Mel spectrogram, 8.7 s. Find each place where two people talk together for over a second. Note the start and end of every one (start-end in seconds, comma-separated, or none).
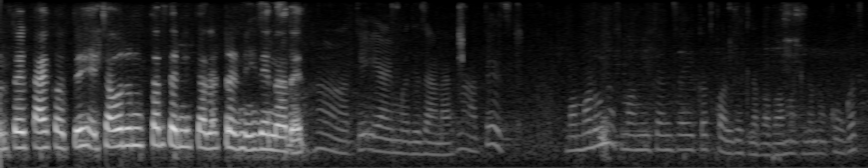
none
